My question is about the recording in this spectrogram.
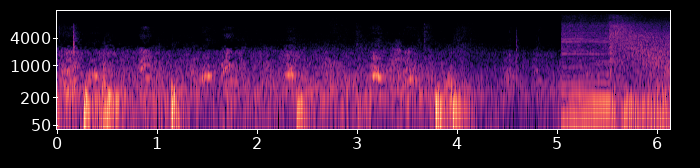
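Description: Field recording under a rocket barrage: irregular dull thuds of distant blasts over a rumbling background, with a few short sharp calls. About five seconds in it cuts to a steady buzzing hum.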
